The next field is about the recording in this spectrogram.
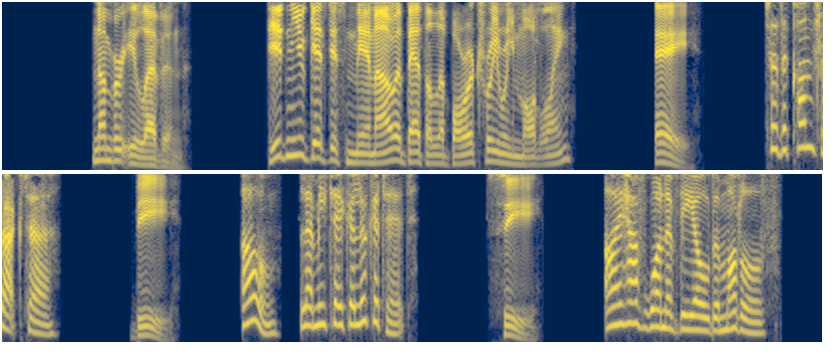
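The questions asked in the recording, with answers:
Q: Didn't you get this memo about the laboratory remodeling?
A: B: Oh, let me take a look at it.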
